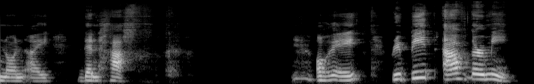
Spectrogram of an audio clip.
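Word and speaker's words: Den Haag: Ang pronunciation non ay Denhah.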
